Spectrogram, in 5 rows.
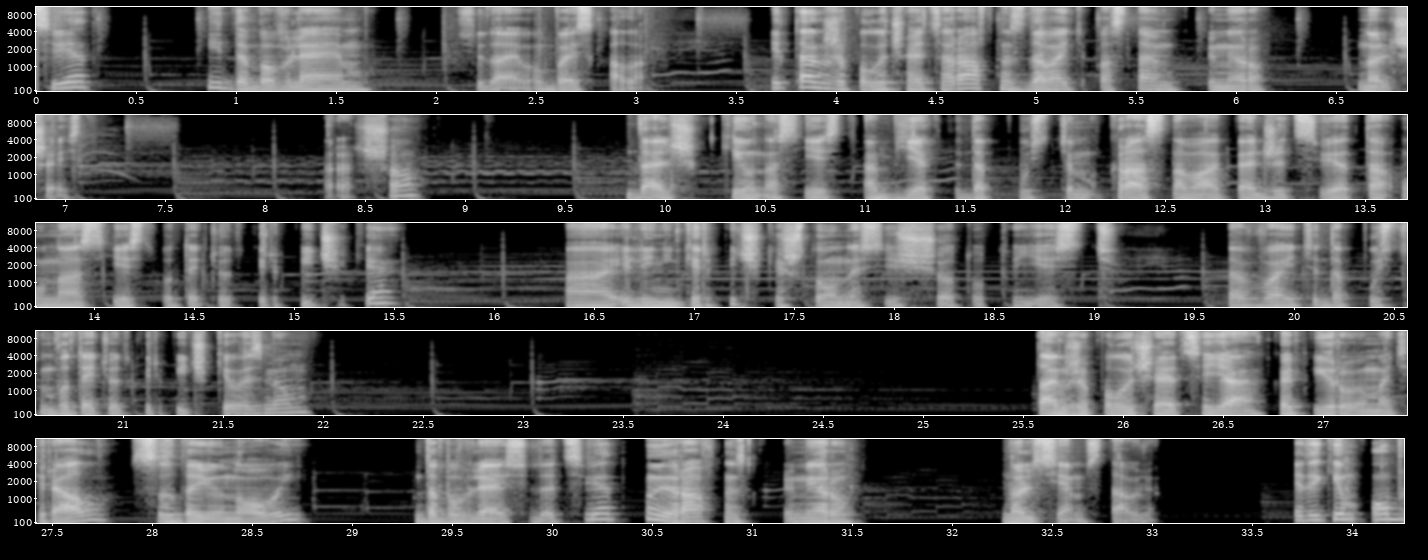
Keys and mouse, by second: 0.9 click, 2.1 ctrl+v, 4.4-7.3 drag, 8.0-8.8 middle drag, 9.2-10.7 shift+middle drag, 25.6 shift+middle click, 26.2 middle drag, 26.7 shift+middle click, 28.0 click, 29.3 ctrl+v, 30.6-32.7 drag, 33.2 middle drag, 34.1 shift+middle click.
